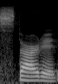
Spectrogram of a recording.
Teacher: it's only slightly aspirated because it comes after S. So S and T started.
